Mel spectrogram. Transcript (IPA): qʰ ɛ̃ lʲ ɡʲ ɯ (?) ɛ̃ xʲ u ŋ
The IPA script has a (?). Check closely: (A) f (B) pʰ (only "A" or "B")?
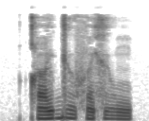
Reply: A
